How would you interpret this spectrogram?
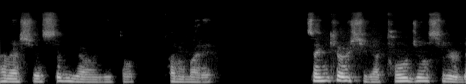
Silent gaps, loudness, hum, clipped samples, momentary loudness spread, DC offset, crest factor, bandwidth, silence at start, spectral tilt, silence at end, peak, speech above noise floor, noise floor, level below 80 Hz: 1.51-1.63 s, 2.47-3.05 s; -25 LUFS; none; under 0.1%; 13 LU; under 0.1%; 18 dB; 12.5 kHz; 0 s; -5.5 dB/octave; 0 s; -6 dBFS; over 66 dB; under -90 dBFS; -68 dBFS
